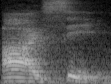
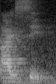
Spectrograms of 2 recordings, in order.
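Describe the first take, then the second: First: The vowel in see is drawn out long. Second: The vowel in see is short and clipped. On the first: The speaker calls it right. "like I see" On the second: The speaker calls it wrong. "Never I see"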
